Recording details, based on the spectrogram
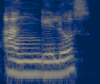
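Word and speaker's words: ἄγγελος: Recuerden que la gama anteconsonante gutural, ¿sí? O sea, la gama que está antes de capa, antes de ji, antes de xi y antes de otra gama, esa gama se pronuncia como la N de hongo, ¿sí? Por ejemplo, ustedes lo tienen en la palabra ángelos. Es una palabra que se escribe con dos gamas, pero la primera de ellas se pronuncia como una N, ¿sí?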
